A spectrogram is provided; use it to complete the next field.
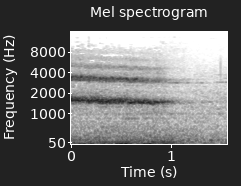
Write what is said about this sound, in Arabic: تكاد السيارة المسرعة أن تصدم الطفلة الصغيرة.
